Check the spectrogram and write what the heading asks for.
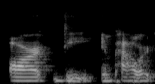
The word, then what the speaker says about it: EMPOWRD: It's EMPOWRD, Empowered.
